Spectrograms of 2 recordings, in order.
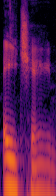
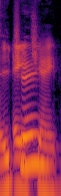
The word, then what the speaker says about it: Etienne: And also lost Travis Etienne, another first or Achain, who he to he Did y'all see that video? He said my last name is pronounced Achain. No, he literally said my last name is pronounced Achain.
